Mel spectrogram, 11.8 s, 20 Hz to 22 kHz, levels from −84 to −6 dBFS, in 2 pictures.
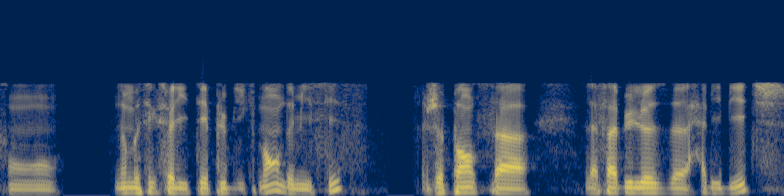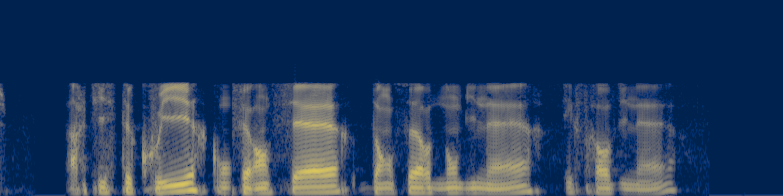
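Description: Packet loss with pitch repetition occurs in this speech clip at 2.4 s, right after "homosexualité publiquement en", at 7.56 s, and at 11.43 s. At each gap the receiver replays the last pitch cycle to fill the hole. The 30 ms gaps at 2.4 s and 11.43 s come out as a brief held, buzzy tone, which fits a single lost packet each time. The 60 ms gap at 7.56 s, about two packets' worth, outlasts the concealment's roughly 50 ms fade, so it sinks toward silence before the speech cross-fades back in. A microphone volume stepped down fault hits at 3.9 s, where the level drops abruptly by about 4 dB, and again at 4.92 s and 7.86 s with smaller steps of about 1 dB each. Voice and background fall together, which likely comes from the call software cutting the device's input volume after judging it too hot. Throughout, the telephone-band G.711 coding keeps everything below 4 kHz.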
